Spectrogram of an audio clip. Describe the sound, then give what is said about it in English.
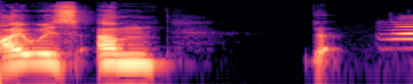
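A cat meows twice, two drawn-out, high, bright meows in quick succession, followed by a brief quieter sound and a short tonal note. “I was trying to catch Wiggy here. Here, kitty, kitty. Come to me, little Wiggy.”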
